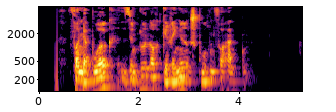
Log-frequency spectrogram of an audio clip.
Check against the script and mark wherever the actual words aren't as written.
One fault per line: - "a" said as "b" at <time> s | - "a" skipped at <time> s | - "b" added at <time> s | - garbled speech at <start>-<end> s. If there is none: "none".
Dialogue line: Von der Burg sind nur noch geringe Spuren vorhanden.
none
